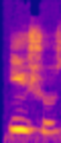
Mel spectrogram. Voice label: "yi4 shu4", Chinese

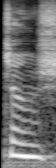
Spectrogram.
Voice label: "zheng4shi4", Chinese

